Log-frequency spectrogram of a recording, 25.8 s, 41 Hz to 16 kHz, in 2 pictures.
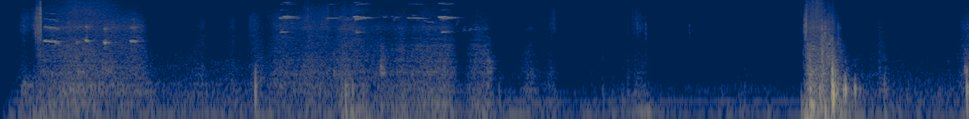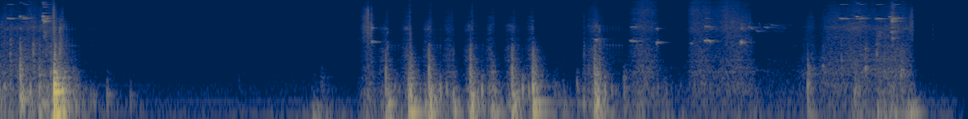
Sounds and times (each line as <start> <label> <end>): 0.5 squeaking of the wood 2.0
3.6 squeaking of the wood 6.6
10.7 Sash Window Open and Close 11.4
12.8 Sash Window Open and Close 14.0
12.9 squeaking of the wood 14.1
19.7 Sash Window Open and Close 25.2
20.7 squeaking of the wood 25.2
